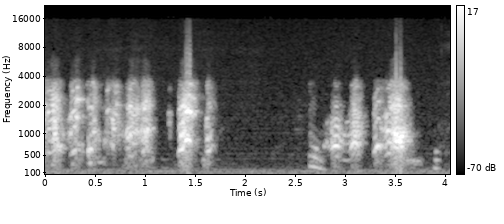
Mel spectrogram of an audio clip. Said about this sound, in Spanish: Hay, hay bronca ahí entre los perros. Cachorros se están matando.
